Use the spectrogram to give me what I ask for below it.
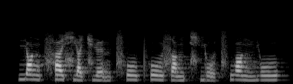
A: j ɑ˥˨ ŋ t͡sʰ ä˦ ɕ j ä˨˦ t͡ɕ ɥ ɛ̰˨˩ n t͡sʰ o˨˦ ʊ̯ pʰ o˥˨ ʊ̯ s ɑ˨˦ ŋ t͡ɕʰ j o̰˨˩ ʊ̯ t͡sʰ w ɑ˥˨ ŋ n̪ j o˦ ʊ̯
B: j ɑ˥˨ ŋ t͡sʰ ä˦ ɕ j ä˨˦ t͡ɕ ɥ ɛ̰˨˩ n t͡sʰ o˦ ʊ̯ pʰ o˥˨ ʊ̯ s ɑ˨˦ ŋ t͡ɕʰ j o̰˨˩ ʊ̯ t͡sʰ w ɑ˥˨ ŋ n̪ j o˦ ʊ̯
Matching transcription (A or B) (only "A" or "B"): B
